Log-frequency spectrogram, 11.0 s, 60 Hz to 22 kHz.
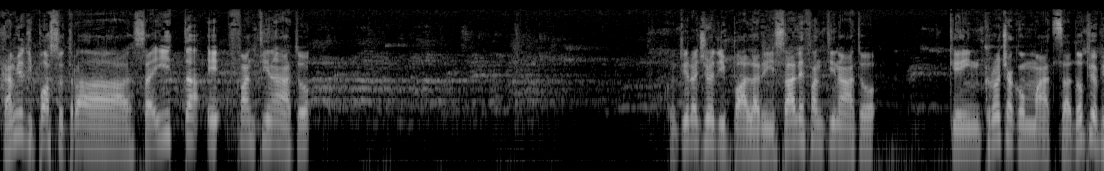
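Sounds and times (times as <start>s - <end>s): sports hall ambience: 0.0s - 11.0s.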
